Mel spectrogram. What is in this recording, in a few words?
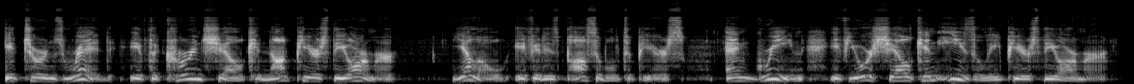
tutorial tank arcade first target crosshairs, english; War Thunder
